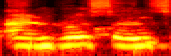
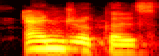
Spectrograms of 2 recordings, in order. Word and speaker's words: Androcles: एंड्रोकल्स बोले या एंड्रोसल्स बोले? एंड्रोकल्स बोलेंगे।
